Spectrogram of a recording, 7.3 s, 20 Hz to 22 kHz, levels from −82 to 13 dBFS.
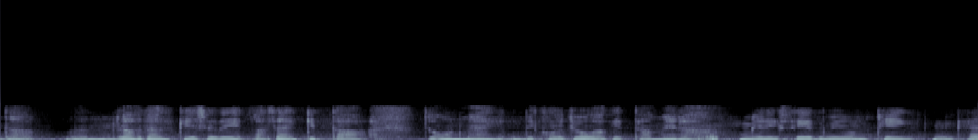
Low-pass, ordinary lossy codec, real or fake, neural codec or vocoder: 5.4 kHz; none; fake; codec, 44.1 kHz, 7.8 kbps, Pupu-Codec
